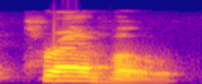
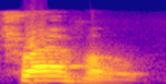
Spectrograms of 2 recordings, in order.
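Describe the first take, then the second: First: The word starts with a plain t sound. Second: The word starts with a ch sound. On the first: The speaker calls it right. "Sendo que é travel" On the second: The speaker calls it wrong. "tenho essa tendência de falar tch, tch, travel"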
